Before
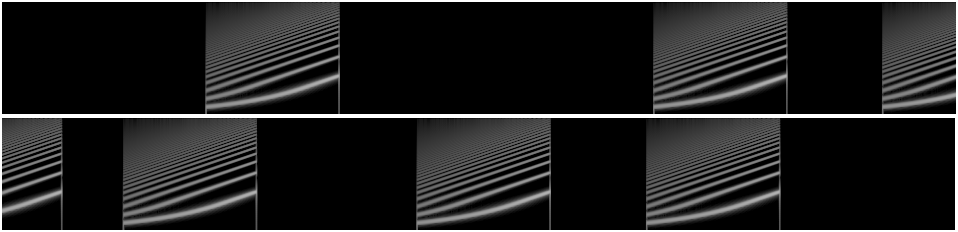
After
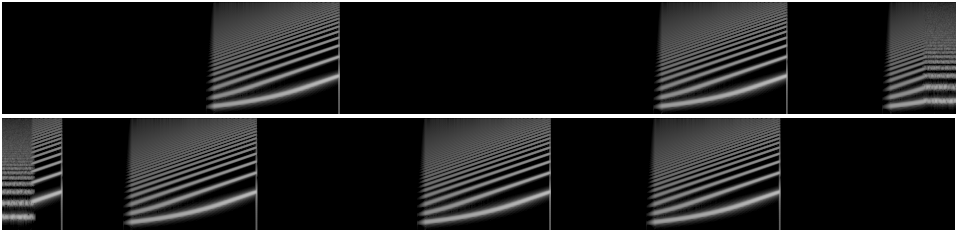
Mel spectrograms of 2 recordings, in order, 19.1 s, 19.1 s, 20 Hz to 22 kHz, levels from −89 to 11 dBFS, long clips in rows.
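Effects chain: spectral freeze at 9.24 s, 0.59 s; attacks held to a fixed rise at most 560 dB/s; trim +3.5 dB

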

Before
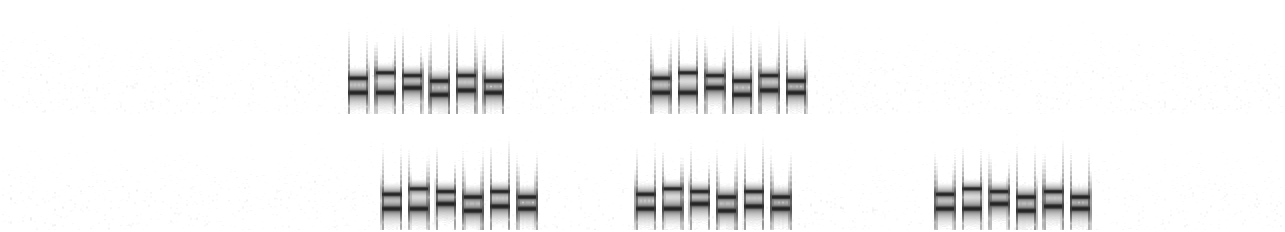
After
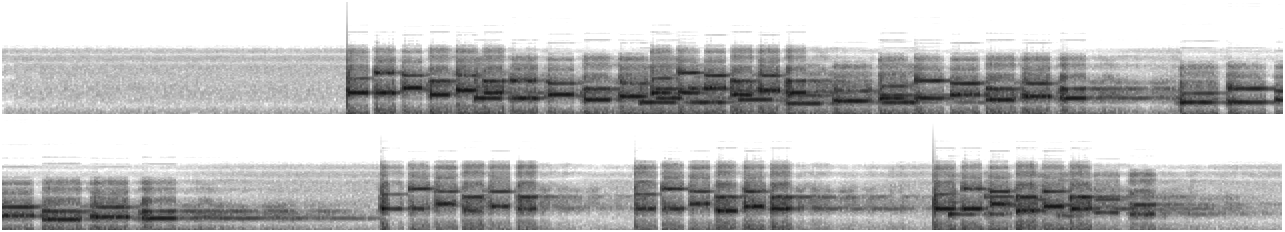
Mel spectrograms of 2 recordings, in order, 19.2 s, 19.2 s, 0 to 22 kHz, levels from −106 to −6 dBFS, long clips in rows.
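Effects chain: Chebyshev shaper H 4 -29 dB, 5 -35 dB, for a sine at -14.5 dBFS; 12.48–14.91 s: differentiator; reverberation RT60 1.4 s, pre-delay 23 ms, DRR 19 dB; LPC vocoder at 8 kHz whisper; comb 1.1 ms, depth 84%; compression, threshold -21 dBFS, peak gain reduction 6.5 dB; ever faster or slower copies 84 ms, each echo -5 st, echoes 2; three bands compressed up and down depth 70%; trim +4.5 dB

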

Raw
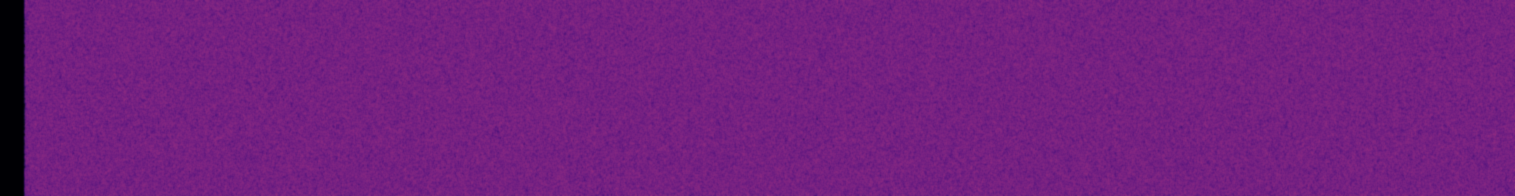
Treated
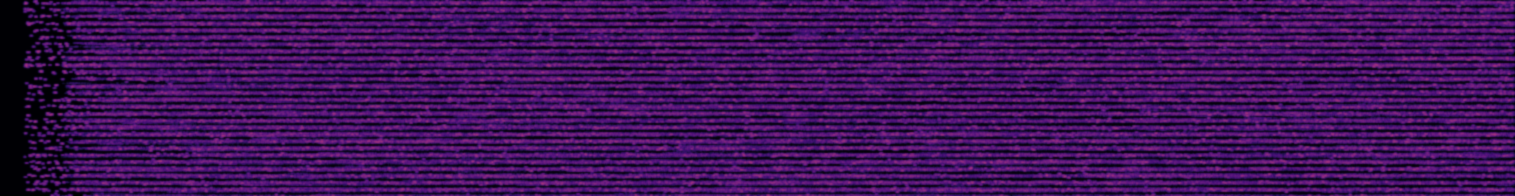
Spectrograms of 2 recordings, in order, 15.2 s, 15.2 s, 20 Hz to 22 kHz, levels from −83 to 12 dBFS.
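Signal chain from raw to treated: comb 1.3 ms, depth 30%; loudest bins only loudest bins 16; on a send: echo that smears into a reverb 495 ms, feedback 45%, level -3 dB; on the sum: trim +7 dB

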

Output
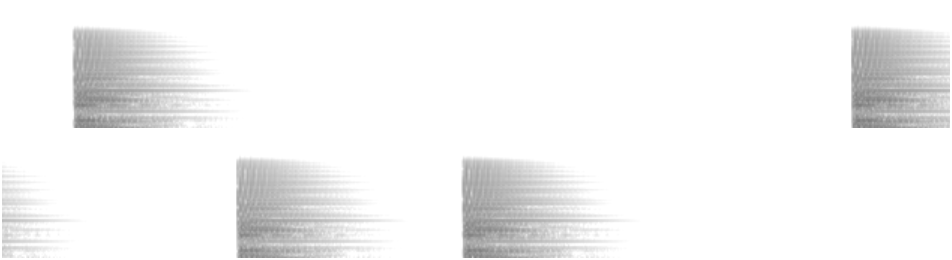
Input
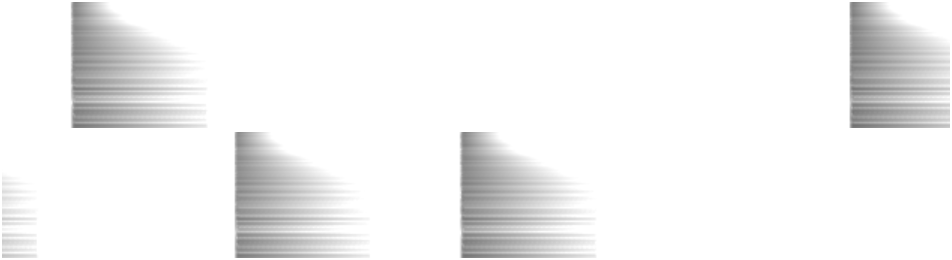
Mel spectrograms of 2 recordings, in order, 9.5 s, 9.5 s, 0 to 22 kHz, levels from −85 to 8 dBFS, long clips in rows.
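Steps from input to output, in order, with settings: vocoder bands 16, saw 80.5 Hz; ring modulator 500 Hz; flutter echo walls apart 9.1 m, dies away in 0.95 s; trim -3 dB

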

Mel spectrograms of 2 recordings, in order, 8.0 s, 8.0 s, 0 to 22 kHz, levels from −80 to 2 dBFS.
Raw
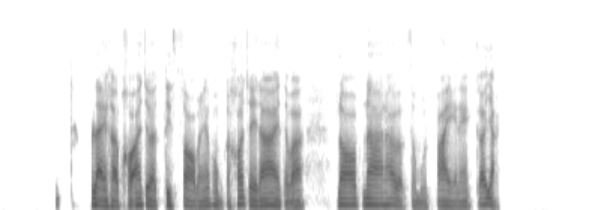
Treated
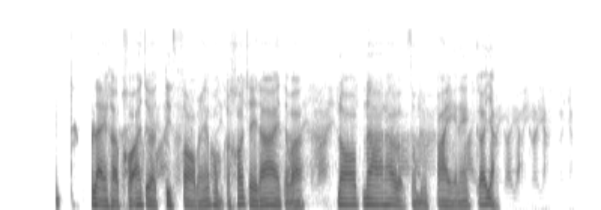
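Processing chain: repeats whose band climbs or falls 347 ms, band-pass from 1.1 kHz, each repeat 0.7 oct, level -11.5 dB; expander -57 dBFS; three bands compressed up and down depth 40%

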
